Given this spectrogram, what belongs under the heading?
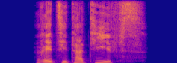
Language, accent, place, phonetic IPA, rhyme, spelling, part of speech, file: German, Germany, Berlin, [ʁet͡sitaˈtiːfs], -iːfs, Rezitativs, noun, De-Rezitativs.ogg
- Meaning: genitive singular of Rezitativ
